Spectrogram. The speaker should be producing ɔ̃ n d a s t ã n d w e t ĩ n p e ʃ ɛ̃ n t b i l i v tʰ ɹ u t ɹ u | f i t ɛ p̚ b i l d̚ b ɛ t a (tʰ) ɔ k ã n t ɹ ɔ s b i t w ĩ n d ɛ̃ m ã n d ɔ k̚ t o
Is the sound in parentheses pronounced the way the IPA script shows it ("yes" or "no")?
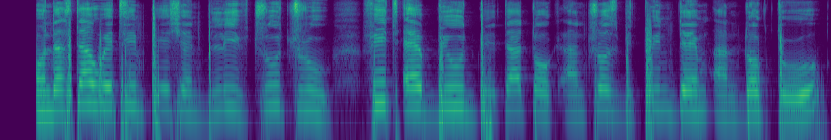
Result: no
